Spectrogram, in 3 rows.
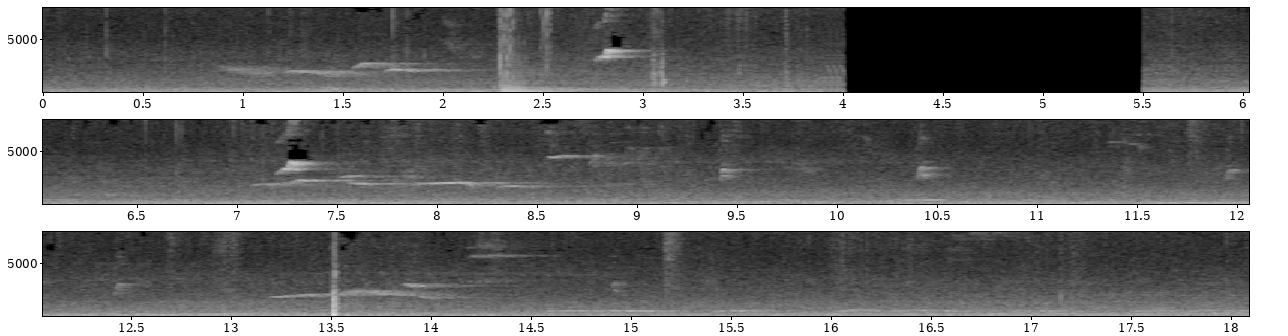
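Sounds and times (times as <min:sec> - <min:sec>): sharp click: 0:02.3 - 0:03.2.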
